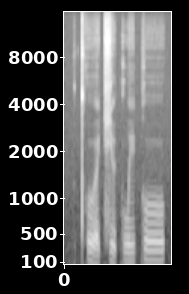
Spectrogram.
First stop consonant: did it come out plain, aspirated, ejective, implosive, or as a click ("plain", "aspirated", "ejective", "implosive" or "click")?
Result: aspirated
